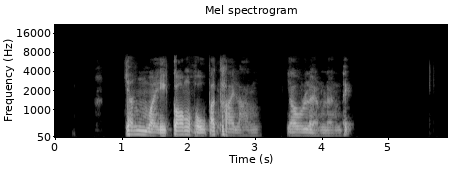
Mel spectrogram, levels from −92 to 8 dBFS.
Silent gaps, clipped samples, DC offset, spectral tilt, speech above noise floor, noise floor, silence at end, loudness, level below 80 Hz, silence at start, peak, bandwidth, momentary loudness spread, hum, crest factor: 3.16-3.39 s; under 0.1%; under 0.1%; -5.5 dB/octave; over 68 dB; under -90 dBFS; 1.45 s; -23 LUFS; -64 dBFS; 1.05 s; -4 dBFS; 7.2 kHz; 14 LU; none; 22 dB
